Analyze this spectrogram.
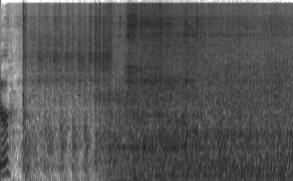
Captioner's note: engine starts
